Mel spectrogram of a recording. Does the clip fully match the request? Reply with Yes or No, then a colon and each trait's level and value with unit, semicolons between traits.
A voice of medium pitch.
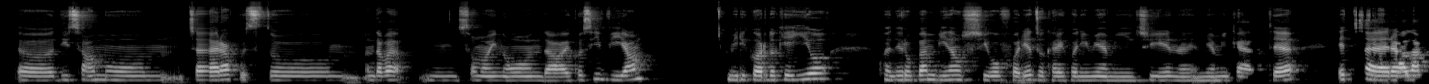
No: high, 200 Hz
